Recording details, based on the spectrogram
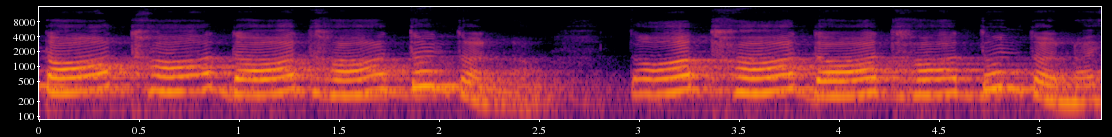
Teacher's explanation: এগুলো উচ্চারণ করার সময় আমাদের জিভ দাঁতকে ছুঁয়ে যাচ্ছে, তাই এগুলো হলো দন্তবর্ণ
